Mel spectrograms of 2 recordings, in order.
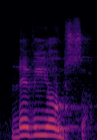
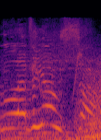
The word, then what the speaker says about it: Leviosa: Wingardium Leviosa.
